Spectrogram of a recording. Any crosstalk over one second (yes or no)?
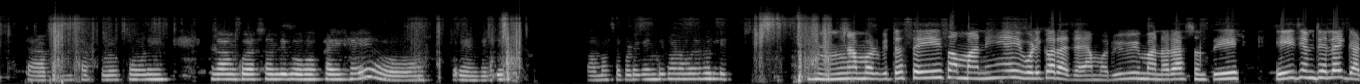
no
